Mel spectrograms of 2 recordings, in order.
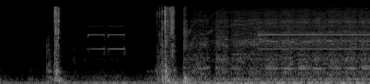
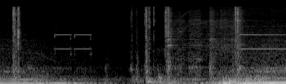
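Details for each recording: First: Auction car at start attempt: starter cranks in short bursts with a few stumbles but never catches despite plenty of fuel; owner suspects no compression or a broken timing belt; crank no start. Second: Copart auction car that previously would not start, shifts through gears fine: short crank, then catches at once into a steady low idle; clean start, owner wonders if bad fuel was the cause.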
